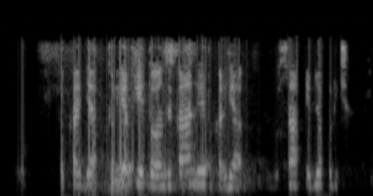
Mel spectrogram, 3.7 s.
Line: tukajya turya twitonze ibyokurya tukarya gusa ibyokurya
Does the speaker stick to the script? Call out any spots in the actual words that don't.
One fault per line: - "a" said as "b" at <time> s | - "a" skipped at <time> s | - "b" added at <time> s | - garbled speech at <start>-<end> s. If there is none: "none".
- "ibyokurya" said as "kandi" at 1.8 s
